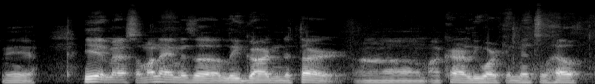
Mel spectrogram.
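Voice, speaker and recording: Low mellow-voiced guy in his 30s from michigan, laid-back slangy podcast guest, lots of ums, echoey room. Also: fairly even intonation, moderate pace. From Michigan, USA. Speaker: guest, college basketball coach. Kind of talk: casual interview chat.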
